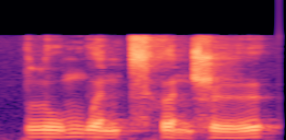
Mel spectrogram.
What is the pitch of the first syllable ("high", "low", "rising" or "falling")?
rising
